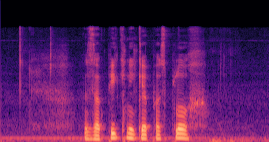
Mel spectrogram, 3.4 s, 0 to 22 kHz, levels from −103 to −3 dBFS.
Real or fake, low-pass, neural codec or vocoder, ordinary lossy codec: real; 9.9 kHz; none; none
